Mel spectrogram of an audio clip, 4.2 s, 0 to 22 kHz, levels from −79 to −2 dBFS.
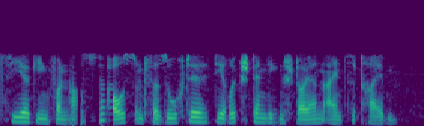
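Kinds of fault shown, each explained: Packet loss with pitch repetition: pieces of the stream never arrived, and the receiver filled each hole by looping the last pitch cycle and fading it down. Between 0.64 and 1.12 s about 320 ms is lost in scattered runs of up to 80 ms, heard as held, buzzy stutters within the narrow telephone band. A single 60 ms gap follows at 2.72 s. Spectrograms show frozen, evenly spaced harmonics, and waveforms show identical repeating cycles that taper away.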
